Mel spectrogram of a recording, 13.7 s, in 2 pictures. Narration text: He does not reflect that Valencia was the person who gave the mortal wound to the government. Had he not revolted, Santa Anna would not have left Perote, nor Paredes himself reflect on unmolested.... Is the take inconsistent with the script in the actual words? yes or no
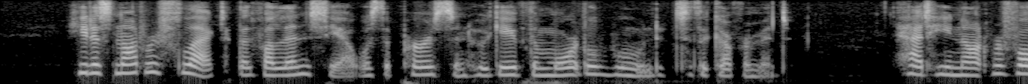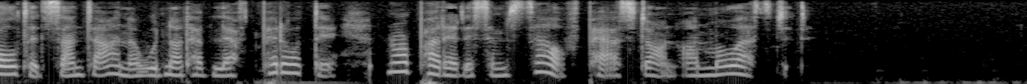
yes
